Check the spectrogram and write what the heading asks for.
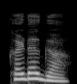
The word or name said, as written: ಕಡಗ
